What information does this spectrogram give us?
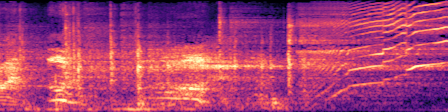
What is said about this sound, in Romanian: Bisernicule! Da, Maria ta! Deschide capacul acestei răzi!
